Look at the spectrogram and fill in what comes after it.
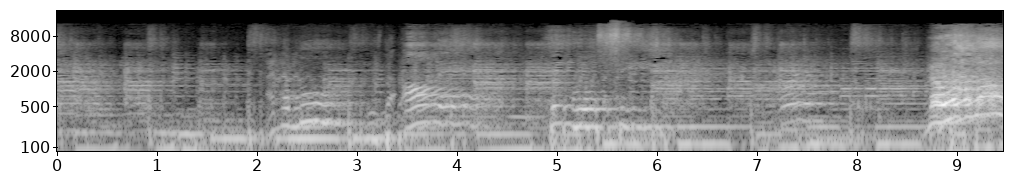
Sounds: Music

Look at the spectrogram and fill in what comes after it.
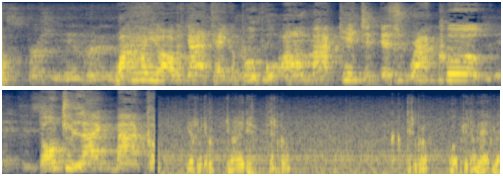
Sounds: Speech

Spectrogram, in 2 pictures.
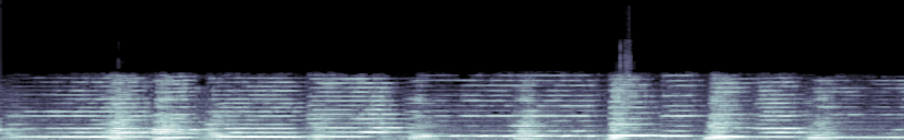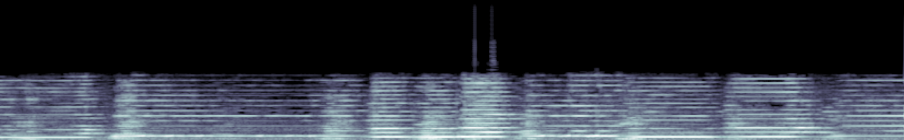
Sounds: Music, Harmonica, Accordion

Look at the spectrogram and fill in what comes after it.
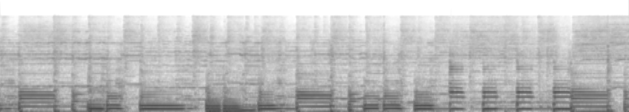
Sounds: Musical instrument, Bass guitar, Plucked string instrument, Guitar, Music

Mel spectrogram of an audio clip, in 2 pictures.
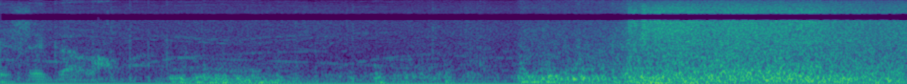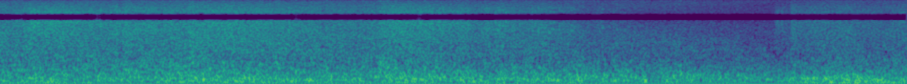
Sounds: Speech, outside, urban or man-made

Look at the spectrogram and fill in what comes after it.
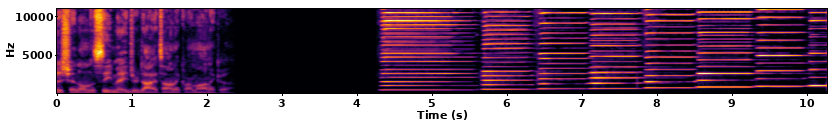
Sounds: Music, Musical instrument, Speech

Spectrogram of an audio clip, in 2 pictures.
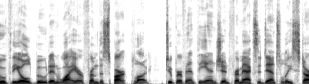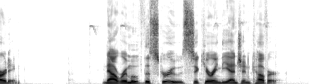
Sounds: Speech

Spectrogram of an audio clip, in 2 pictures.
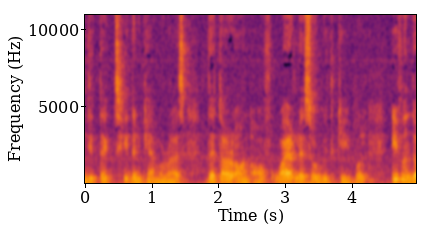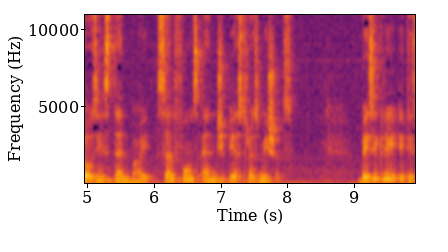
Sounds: Speech

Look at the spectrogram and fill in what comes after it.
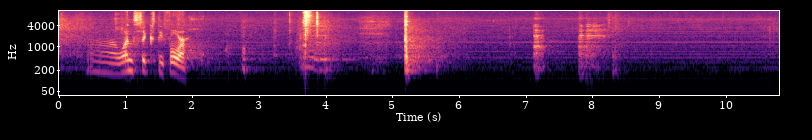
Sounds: Speech

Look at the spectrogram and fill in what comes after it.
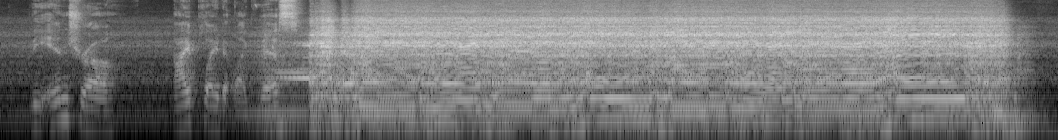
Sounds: Speech, Guitar, Music, Electric guitar, Strum, Plucked string instrument, Musical instrument

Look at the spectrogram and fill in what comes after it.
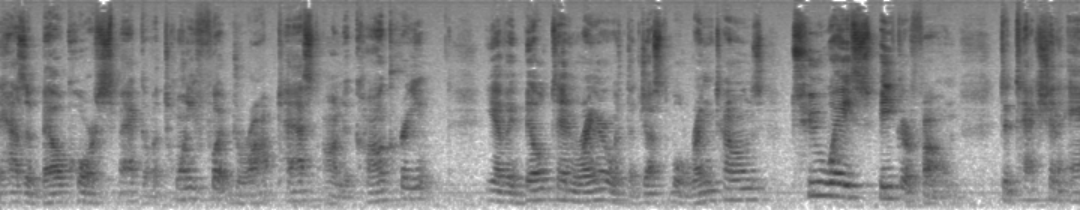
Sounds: Speech

